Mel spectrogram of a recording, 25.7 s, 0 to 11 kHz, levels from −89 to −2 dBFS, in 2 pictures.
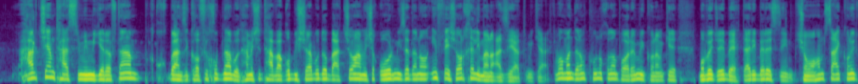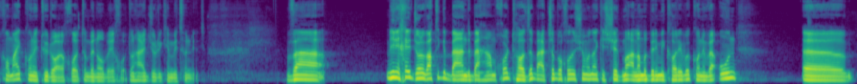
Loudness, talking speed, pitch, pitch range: -18 LUFS, 185 wpm, 130 Hz, 115-145 Hz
